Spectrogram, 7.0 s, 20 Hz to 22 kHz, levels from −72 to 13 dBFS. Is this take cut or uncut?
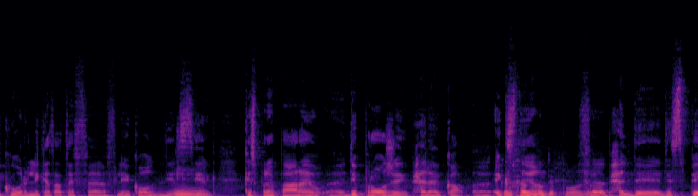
uncut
